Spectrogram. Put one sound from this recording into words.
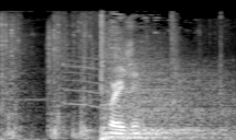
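A gunshot rings out.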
